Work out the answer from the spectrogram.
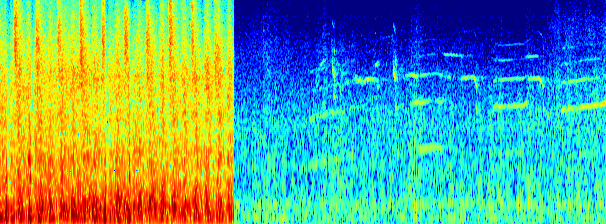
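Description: A narrow-gauge train's coaches roll past close by, a loud rapid clatter that cuts off abruptly a little over two seconds in. After that it is quiet, with small birds chirping in short repeated calls.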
